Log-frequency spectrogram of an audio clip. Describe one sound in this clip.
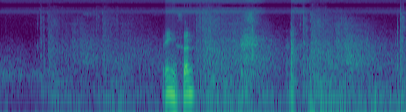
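A shotgun fires a loud blast.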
